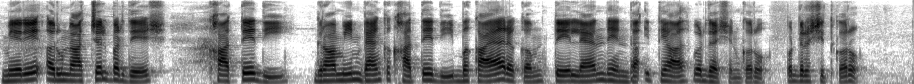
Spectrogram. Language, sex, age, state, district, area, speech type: Dogri, female, 18-30, Jammu and Kashmir, Jammu, rural, read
